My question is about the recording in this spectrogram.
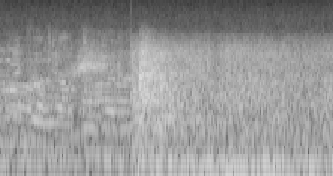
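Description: A voice briefly, then a single sudden loud bang about a second in, with a short trailing tail.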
